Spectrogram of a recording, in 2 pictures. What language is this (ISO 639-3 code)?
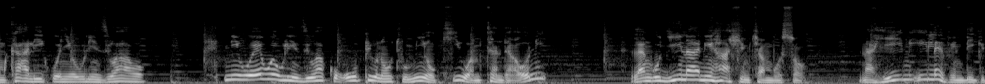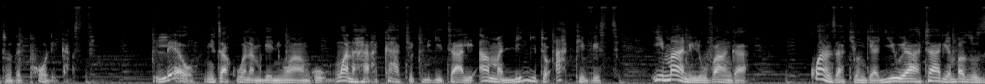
swa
